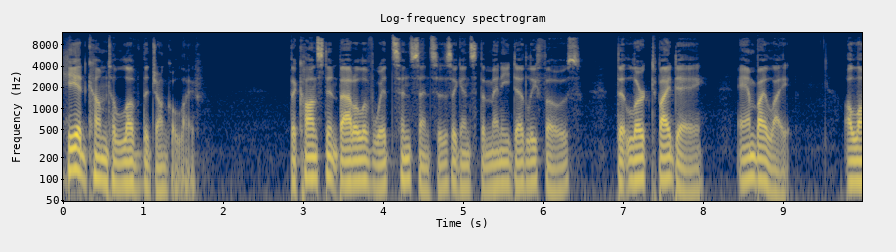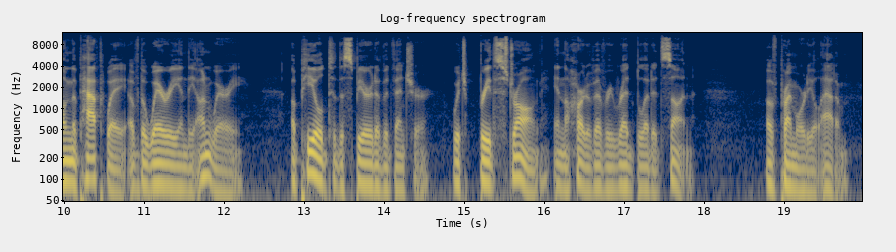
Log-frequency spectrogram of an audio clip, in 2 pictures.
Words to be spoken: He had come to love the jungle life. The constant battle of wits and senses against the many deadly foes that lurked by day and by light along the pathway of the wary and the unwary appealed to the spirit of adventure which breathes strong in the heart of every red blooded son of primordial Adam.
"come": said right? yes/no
yes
